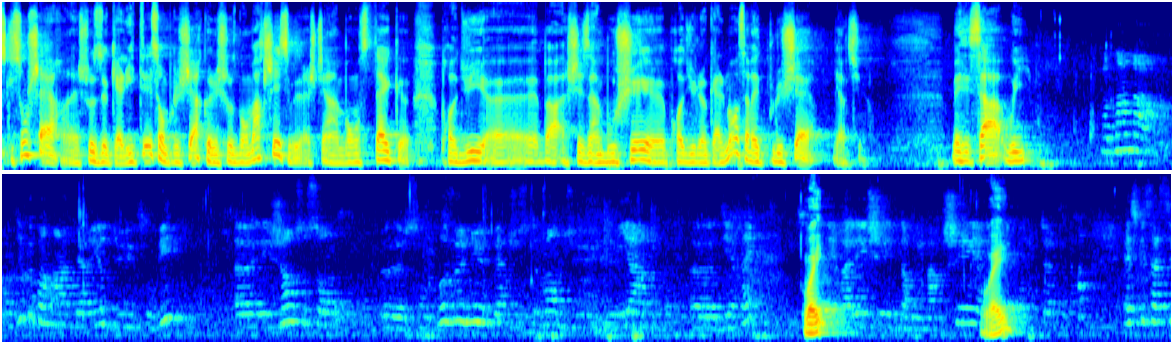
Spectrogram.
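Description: An elderly man speaks calmly into a microphone, heard through loudspeakers in a large hall.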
